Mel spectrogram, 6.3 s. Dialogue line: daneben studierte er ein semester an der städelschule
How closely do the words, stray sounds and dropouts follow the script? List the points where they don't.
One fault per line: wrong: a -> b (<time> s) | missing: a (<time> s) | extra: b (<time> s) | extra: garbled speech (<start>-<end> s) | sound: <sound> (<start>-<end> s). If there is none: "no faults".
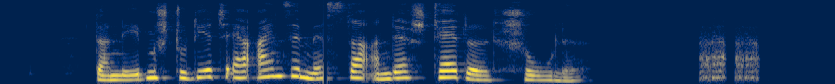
sound: dropout (2.4-2.5 s)
sound: laugh (5.2-5.7 s)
